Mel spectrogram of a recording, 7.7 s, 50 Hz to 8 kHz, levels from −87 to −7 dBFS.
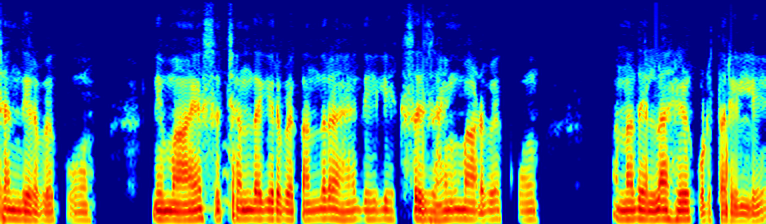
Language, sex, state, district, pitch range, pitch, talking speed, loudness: Kannada, male, Karnataka, Gulbarga, 110-120 Hz, 115 Hz, 115 wpm, -17 LUFS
